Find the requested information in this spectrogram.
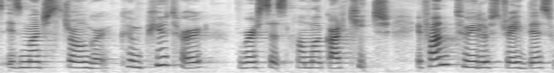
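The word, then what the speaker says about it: համակարգիչ: It consists of 4 syllables, and the last syllable, this kich part, is emphasized. Hamakarkich. And as you have noticed, the emphasis at the end is a light one compared to the English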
